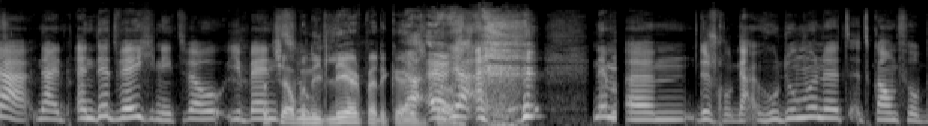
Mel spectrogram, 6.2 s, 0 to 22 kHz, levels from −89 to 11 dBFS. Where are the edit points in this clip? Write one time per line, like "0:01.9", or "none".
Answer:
0:04.1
